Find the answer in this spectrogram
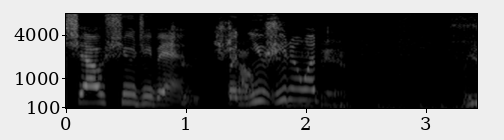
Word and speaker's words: Shou Sugi Ban: But anyway, Shou Sugi Ban.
